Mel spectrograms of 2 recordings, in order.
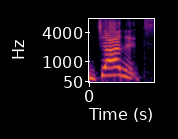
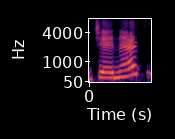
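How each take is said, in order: First: Janet as "JAN-ut"; correct pronunciation. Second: Janet as "jeh-NET"; E in both syllables of Janet, full ending; wrong pronunciation. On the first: Teacher asks children to repeat, Janet as "JAN-ut". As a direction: open A, light ending on Janet. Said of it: "The right pronunciation for that name is". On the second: Teacher recaps the mistake, Janet as "jeh-net". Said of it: "do not say Janet". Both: Shown as a demonstration.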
